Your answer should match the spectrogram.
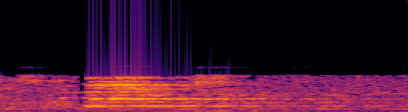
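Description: A single steady horn-like tone, starting abruptly about half a second in and lasting just under a second.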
